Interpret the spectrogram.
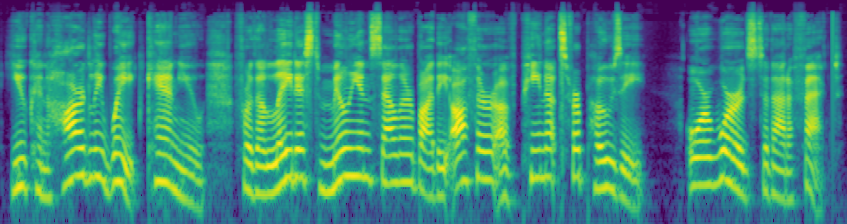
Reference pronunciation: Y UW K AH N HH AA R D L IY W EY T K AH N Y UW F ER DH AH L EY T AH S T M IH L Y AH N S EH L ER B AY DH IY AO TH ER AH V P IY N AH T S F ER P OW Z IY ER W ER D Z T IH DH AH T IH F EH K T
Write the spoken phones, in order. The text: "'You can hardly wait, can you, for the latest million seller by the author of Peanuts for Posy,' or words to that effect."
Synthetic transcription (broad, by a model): Y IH K AH N HH AA R D L IY W EY T K AH N Y UW F ER DH AH L EY T AH S T M IH L Y AH N S EH L ER B AY DH IY AO TH ER AH V P IY N AH T S F ER P OW Z IY ER W ER D Z T IH DH AH T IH F EH K T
